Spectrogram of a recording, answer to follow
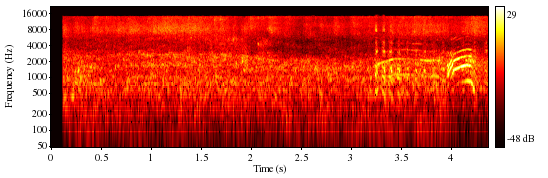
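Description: Water of a small rocky waterfall rushing steadily, with a person's voice crying out near the end.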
